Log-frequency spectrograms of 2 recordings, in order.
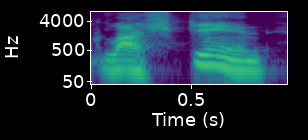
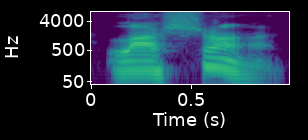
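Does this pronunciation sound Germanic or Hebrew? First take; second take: Germanic; Hebrew. First: It is said with a Germanic, Yiddish-style pronunciation. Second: It is said with a Hebrew, non-Germanic pronunciation. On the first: "that's Germanic pronunciation" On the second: "that is supposed to be Lashan"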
